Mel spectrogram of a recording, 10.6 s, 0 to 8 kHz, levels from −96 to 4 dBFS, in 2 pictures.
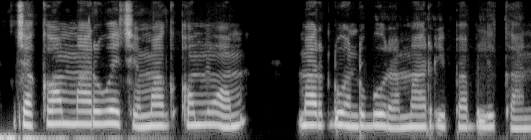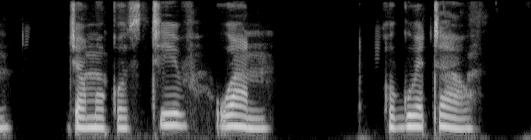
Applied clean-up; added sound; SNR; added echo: neural mask model Resemble Enhance denoiser.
